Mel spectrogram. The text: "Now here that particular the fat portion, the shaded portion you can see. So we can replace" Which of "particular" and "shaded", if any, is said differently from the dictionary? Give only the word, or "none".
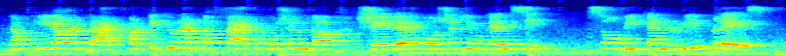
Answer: none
